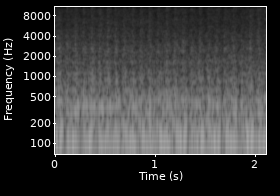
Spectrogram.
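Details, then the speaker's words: Suzuki Katana recommissioned after 31 years standing, engine warming up at idle; rapid uneven popping chuff, sounds like running on three cylinders a bit, with visible exhaust leak that may seal as it warms: exhaust leak. "so we've got a bit of an exhaust leak you can actually see it a little piece of fluff that's wondering around that probably just wants to nip up and it sounds like it's on three a little bit to"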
